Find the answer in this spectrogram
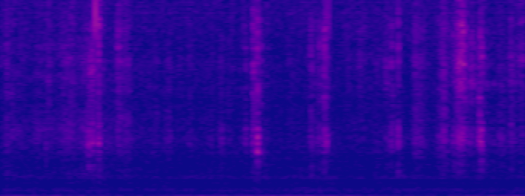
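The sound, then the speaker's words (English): Quiet crinkling and peeling as sticky paper pages are pulled apart to turn a page, a handful of short crisp rustles spread over a few seconds against a low steady hum, with no one talking. “Boy, this paper is sticky. Cannot get it apart.”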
